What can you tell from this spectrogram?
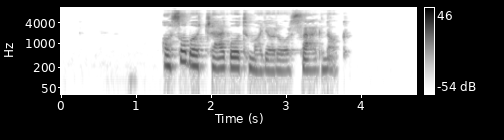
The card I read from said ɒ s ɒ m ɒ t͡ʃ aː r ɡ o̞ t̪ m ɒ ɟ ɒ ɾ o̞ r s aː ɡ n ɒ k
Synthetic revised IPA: ɒ s ɒ b ɒ t͡ʃ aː ɡ o̞ t̪ m ɒ ɟ ɒ ɾ o̞ r s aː ɡ n ɒ k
